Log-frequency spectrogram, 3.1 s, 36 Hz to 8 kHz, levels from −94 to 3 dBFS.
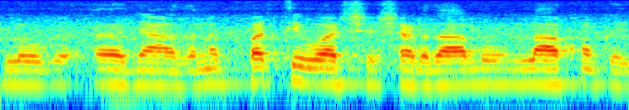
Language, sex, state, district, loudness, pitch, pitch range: Garhwali, male, Uttarakhand, Tehri Garhwal, -18 LUFS, 135 Hz, 130-140 Hz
